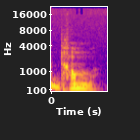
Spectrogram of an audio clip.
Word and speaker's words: धम्म: तो इसलिए आप अगर यहां पे देखेंगे मग्गा लिखा हुआ है, मार्ग को मग्ग, धर्म को धम्म ऐसे बोलते हैं, ओके।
